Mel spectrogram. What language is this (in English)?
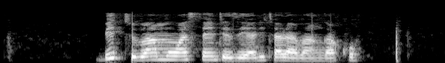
Ganda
